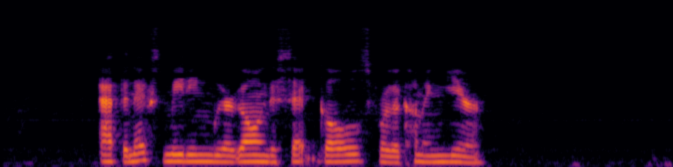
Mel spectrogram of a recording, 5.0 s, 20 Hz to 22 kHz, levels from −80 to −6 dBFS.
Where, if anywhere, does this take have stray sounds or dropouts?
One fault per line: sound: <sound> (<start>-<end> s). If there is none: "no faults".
no faults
